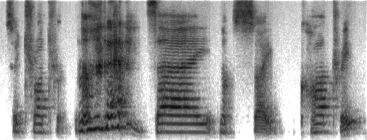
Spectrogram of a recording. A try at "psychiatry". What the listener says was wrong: Close. This is going to be more like I, so it's going to be psychiatry.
